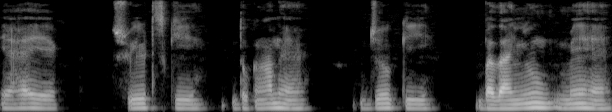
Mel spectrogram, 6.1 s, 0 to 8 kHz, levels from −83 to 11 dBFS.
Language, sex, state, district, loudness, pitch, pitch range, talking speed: Hindi, male, Uttar Pradesh, Budaun, -21 LUFS, 115 Hz, 110-120 Hz, 110 wpm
